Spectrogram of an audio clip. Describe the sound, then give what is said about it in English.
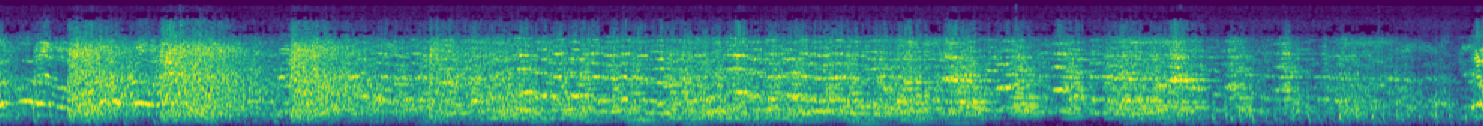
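Rapid gunshots crack through a gunfight on a frontier trail, dense overlapping bursts of loud sharp reports fired continuously, mixed with shouting voices and commotion throughout. “They're shooting up ahead.”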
